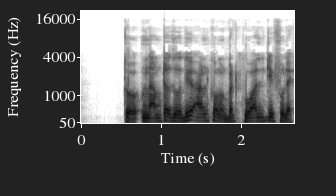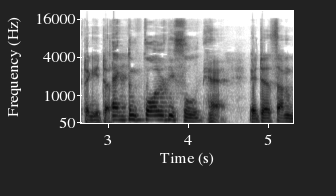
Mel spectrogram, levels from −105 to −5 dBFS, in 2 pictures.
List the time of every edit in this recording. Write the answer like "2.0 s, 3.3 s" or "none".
none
